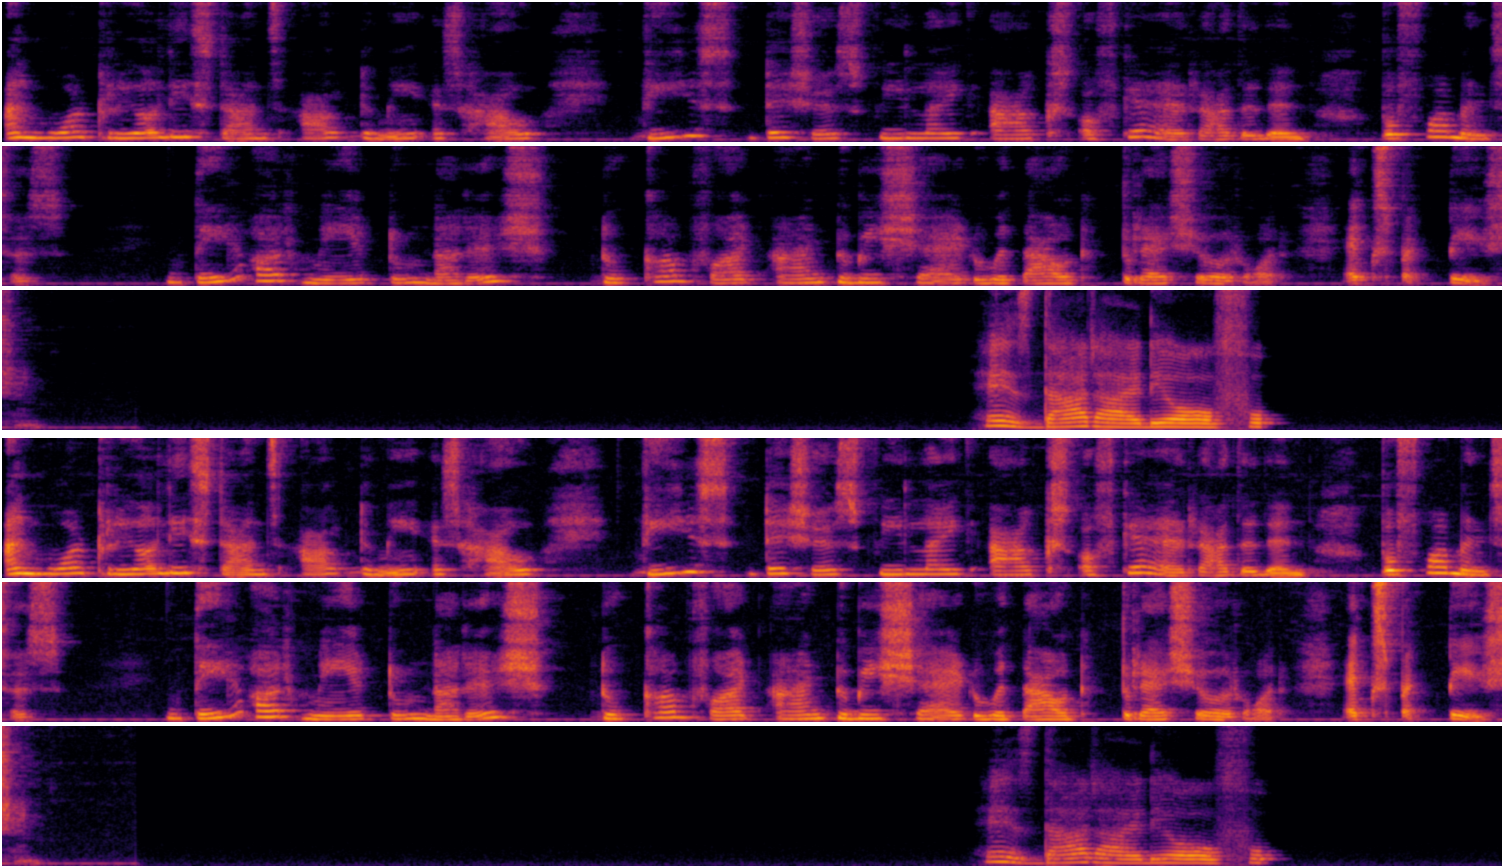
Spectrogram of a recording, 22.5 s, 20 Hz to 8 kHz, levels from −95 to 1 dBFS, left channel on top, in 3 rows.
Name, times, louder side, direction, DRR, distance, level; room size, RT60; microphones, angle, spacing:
voice 1, 0.0-7.8 8.3-10.2 10.5-15.2, right 4 dB, 55° right, 0.4 m, -27 dB
voice 2, 19.9-21.3, left 5 dB, 55° left, 0.4 m, -24 dB
2.4 x 2.3 x 2.3 m
head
